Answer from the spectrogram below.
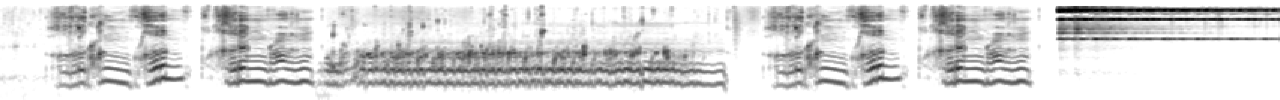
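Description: Someone gargles a melody as a guessing puzzle, bubbly watery warbling phrases with short breaks and one long sustained stretch, ending in a brief ringing bell-like tone.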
